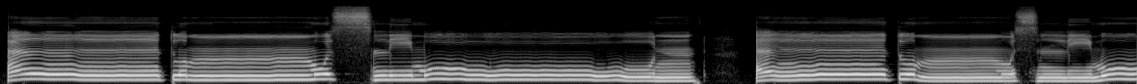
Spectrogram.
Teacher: Dikasih kode blok warna, itulah kode N tadi, idgham mithlain. Leburkanlah bunyi mim mati berwarna pink yang bertemu dengan huruf mim yang bertasydid disertai dengung selama 2 harokat.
